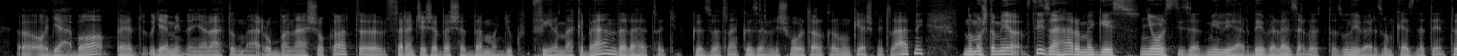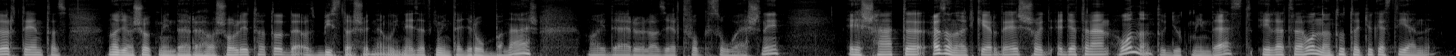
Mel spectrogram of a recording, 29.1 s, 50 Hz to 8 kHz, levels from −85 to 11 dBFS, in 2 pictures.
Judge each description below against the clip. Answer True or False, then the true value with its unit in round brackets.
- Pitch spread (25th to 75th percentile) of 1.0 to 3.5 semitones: False (4.0 semitones)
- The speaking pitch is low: True (120 Hz)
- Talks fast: False (145 wpm)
